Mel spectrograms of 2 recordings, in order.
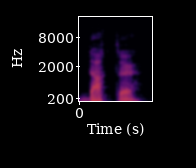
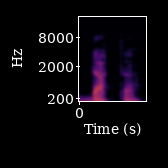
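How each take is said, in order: First: DOCTOR with a sounded final R, "dok-ter"; English-style "dok-ter"; English pronunciation. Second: DOCTOR as "dak-ta", no R; Jamaican pronunciation. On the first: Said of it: "in a English". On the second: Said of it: "in a Jamaican". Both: Shown as a demonstration.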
